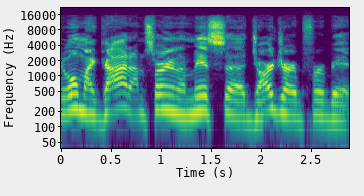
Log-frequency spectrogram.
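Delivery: ordinary talk, nothing marked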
